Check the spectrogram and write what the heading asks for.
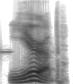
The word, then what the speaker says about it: Europe: Europe. Just 2 syllables. Europe.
